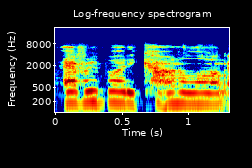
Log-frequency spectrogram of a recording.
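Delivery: high-pitched call to the audience; countdown host. Retold or imitated. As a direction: imitate a host rallying a crowd to count. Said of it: "a countdown to the movie".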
